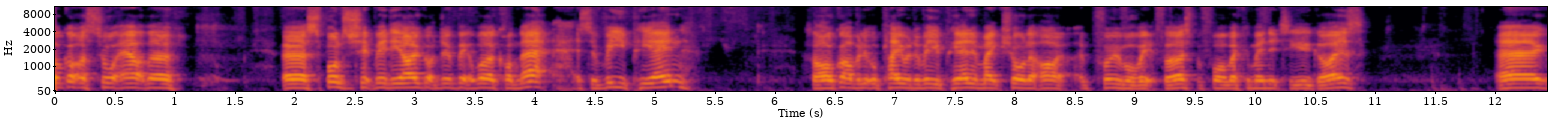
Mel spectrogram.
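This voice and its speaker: A man whose voice sits high and fairly bright hosts a relaxed livestream. He chats comfortably, laughs often and reads viewer questions out loud.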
